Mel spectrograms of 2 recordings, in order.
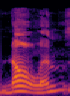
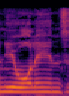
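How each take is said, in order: First: The name is squeezed into two short syllables. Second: The name is said in full, syllable by syllable.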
